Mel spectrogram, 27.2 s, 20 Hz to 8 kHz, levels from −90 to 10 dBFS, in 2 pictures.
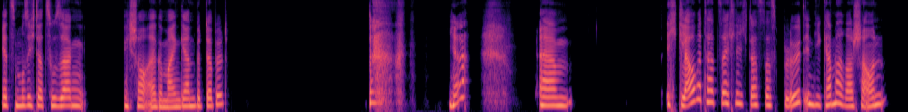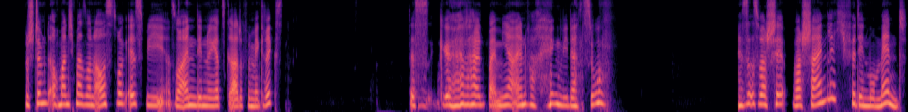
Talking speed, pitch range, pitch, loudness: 115 wpm, 210-250 Hz, 230 Hz, -18 LUFS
